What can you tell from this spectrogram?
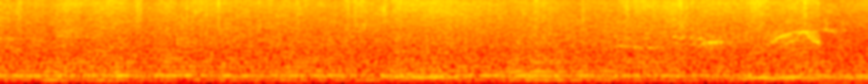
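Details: Nest of tree bumblebees (Bombus hypnorum) with young queens: a continuous even drone of several bees with steady and slowly gliding wing tones, while a bird gives short high chirps and swooping whistles in the background.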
